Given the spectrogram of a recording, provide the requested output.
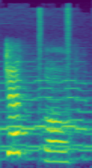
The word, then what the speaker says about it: Jetto: Gito sounds a lot like Jetto, which is how Jet is pronounced in Japanese.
